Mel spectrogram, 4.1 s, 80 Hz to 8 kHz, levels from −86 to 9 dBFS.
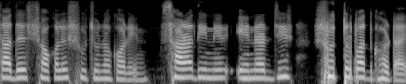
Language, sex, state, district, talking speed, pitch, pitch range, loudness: Bengali, female, West Bengal, Malda, 130 wpm, 240 Hz, 225-250 Hz, -19 LUFS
